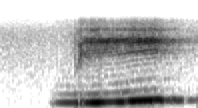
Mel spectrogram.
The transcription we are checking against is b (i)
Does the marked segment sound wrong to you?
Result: no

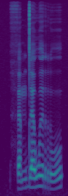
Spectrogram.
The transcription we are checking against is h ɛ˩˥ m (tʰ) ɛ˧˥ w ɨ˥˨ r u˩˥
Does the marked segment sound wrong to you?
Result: yes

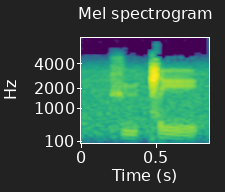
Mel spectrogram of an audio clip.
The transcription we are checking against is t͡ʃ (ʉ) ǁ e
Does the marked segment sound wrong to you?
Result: no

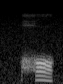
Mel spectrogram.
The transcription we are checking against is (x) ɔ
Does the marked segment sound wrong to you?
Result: no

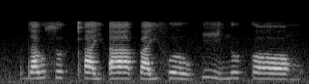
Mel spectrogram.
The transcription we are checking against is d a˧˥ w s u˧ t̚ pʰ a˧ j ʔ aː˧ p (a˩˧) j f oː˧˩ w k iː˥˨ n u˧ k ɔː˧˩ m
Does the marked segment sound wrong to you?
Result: no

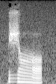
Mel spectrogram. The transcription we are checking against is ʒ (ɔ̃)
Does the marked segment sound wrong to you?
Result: yes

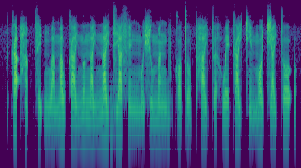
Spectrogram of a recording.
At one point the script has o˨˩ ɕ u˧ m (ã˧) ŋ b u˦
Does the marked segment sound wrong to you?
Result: no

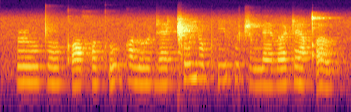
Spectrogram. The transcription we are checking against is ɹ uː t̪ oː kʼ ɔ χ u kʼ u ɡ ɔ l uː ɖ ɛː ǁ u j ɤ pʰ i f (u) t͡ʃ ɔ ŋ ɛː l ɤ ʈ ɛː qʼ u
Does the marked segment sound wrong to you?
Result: no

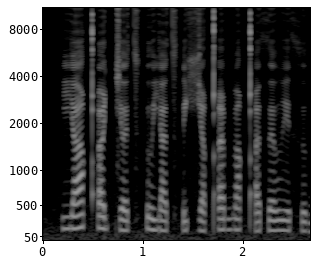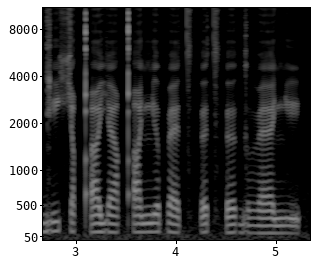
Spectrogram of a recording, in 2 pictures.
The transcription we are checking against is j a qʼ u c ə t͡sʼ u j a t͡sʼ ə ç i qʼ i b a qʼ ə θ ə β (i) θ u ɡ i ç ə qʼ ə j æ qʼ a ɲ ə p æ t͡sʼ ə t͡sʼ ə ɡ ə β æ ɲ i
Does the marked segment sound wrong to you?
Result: no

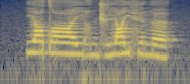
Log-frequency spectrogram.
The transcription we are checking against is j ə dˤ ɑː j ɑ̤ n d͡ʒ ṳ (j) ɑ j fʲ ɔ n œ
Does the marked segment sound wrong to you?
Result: no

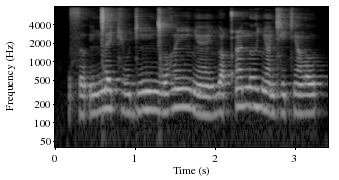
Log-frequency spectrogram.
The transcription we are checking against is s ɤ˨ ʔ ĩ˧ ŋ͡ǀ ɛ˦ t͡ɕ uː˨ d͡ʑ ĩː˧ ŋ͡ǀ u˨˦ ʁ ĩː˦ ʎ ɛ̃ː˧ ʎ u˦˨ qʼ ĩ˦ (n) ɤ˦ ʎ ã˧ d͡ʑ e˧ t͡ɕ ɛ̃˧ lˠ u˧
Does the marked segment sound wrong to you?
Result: no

